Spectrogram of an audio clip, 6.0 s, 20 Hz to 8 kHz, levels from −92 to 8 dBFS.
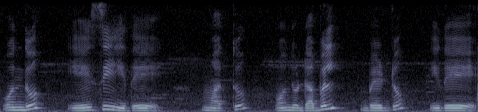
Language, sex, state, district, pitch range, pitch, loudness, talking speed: Kannada, female, Karnataka, Bellary, 165-195 Hz, 170 Hz, -36 LUFS, 80 wpm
